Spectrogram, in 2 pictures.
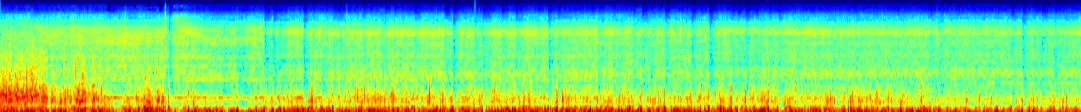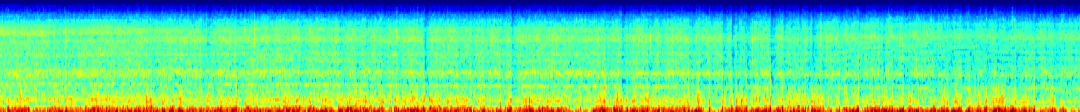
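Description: Steady low wind rumble on the microphone of a moving bicycle, mixed with tyre noise on asphalt.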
